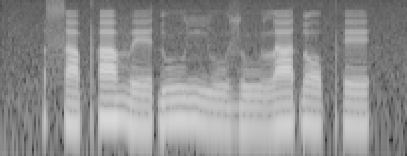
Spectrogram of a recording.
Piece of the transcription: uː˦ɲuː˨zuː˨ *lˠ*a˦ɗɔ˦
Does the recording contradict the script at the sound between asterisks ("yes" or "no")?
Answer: yes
